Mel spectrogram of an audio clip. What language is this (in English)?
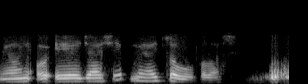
Kashmiri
